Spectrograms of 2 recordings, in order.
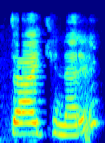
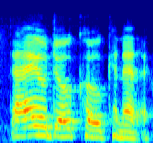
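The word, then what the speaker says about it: diadochokinetic: Dikinetic? Yes. I think you might have missed a syllable, but yes. Didokinetic. Don't know if you heard the didokinetic rate. Diodocokinetic, right?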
